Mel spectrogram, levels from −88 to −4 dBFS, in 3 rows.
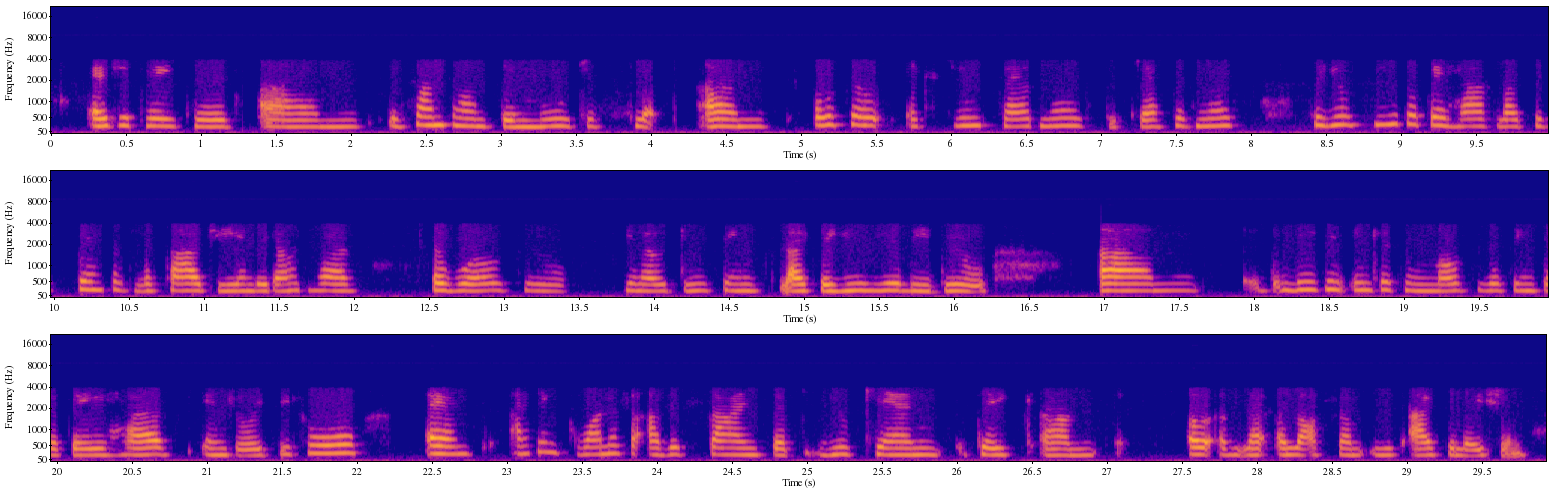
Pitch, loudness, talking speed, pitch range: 220 Hz, -30 LUFS, 140 wpm, 210-240 Hz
